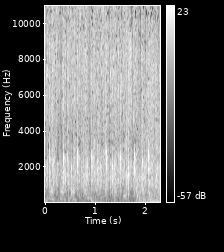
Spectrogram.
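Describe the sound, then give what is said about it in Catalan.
A studio audience applauds with loud, dense, continuous clapping while people greet each other over it. “Home, un aplaudiment. Bona tarda. Un aplaudiment, eh?”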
